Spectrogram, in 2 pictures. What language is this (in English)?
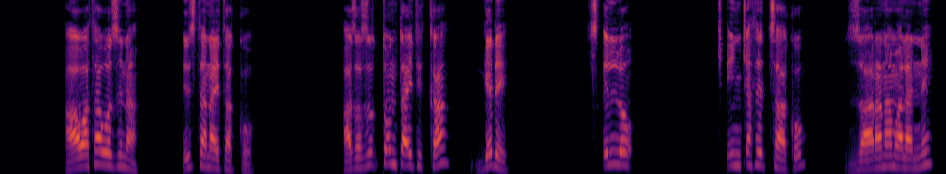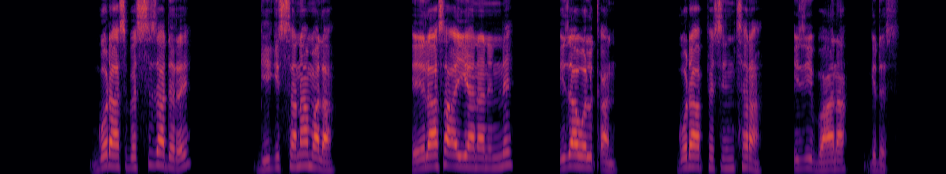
Gamo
